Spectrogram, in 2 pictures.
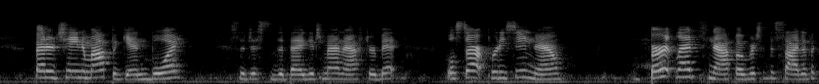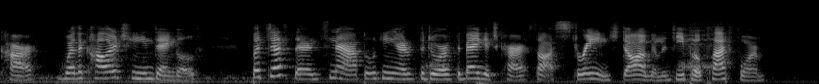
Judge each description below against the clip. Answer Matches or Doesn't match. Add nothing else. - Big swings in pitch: Doesn't match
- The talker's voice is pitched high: Matches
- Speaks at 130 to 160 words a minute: Doesn't match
